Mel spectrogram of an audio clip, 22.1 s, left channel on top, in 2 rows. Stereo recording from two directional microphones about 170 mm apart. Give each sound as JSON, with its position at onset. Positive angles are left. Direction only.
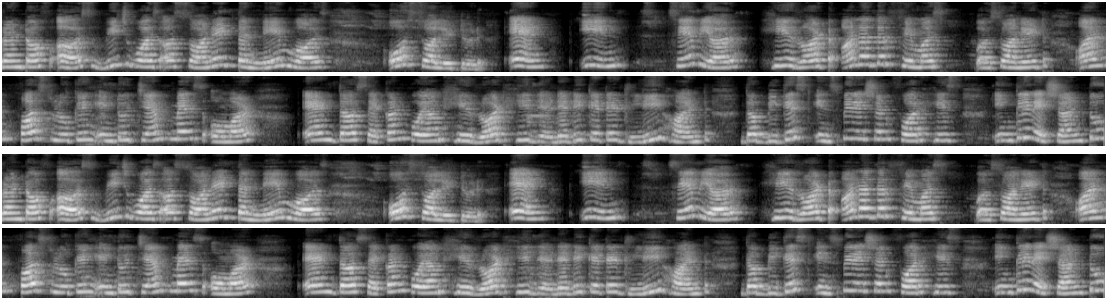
{"t": 0.0, "sound": "speech", "side_deg": 40}
{"t": 6.7, "sound": "speech", "side_deg": 35}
